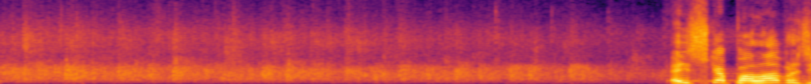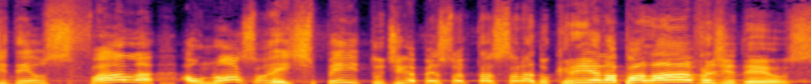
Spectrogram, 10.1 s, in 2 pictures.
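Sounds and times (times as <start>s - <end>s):
audience applause: 0.0s - 4.2s
speech: 4.2s - 10.1s.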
